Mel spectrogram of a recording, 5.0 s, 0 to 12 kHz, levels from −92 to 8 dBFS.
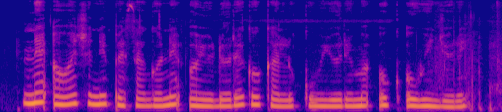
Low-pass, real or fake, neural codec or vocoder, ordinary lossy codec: none; real; none; none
